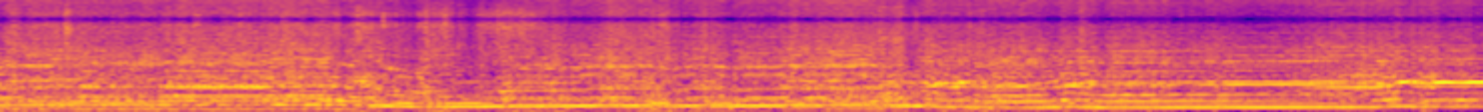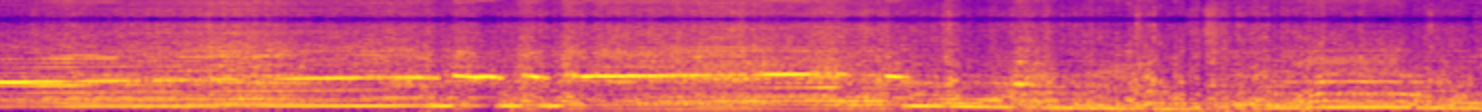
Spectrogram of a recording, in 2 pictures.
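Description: Toyota Corolla rallycross car's engine at racing speed, heard from inside the cabin, its pitch rising and falling with throttle and gear changes. The pitch drops about two seconds in, climbs slowly through the middle, then falls sharply near the end as the car slows and picks up again.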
